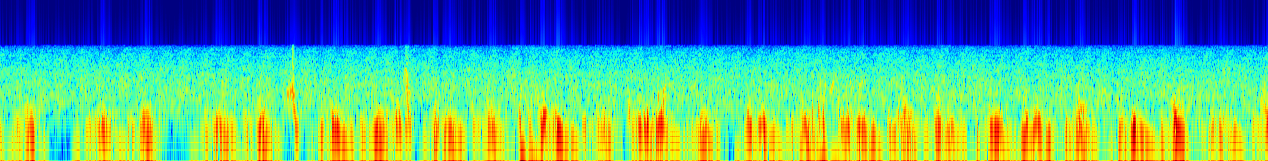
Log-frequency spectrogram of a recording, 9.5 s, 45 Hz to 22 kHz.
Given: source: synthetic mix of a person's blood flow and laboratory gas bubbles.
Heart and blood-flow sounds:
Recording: Doppler ultrasound of blood flow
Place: precordium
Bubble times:
2.08-2.36 s: bubbles
2.86-3.12 s: bubbles
3.85-4.12 s: bubbles
4.70-4.86 s: bubbles
4.89-5.04 s: bubbles
6.07-6.51 s: bubbles
From the record:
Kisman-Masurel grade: 122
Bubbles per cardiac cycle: 1 to 2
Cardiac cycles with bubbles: 10 to 50%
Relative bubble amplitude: moderate (0.250 to 0.450)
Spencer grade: 2 (many but less than half of the cardiac periods contain bubble signals, singularly or in groups)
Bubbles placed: anywhere in the cardiac cycle

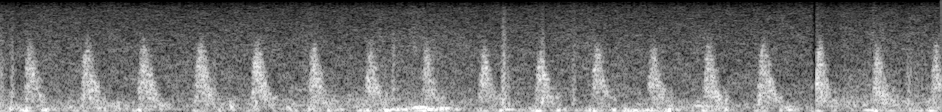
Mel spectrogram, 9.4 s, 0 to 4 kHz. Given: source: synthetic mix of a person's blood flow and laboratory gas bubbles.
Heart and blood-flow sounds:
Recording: Doppler ultrasound of blood flow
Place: subclavian vein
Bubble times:
no bubbles
From the record:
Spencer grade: 0 (complete lack of bubble signals)

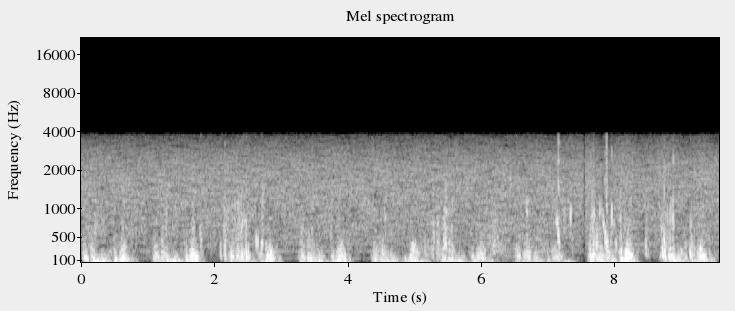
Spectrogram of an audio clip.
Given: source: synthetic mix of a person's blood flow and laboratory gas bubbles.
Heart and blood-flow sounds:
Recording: Doppler ultrasound of blood flow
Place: precordium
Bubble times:
1.78-1.83 s: bubbles
2.07-2.56 s: bubbles
2.60-2.80 s: bubbles
7.10-7.29 s: bubbles
7.32-7.40 s: bubbles
7.64-7.77 s: bubbles
7.81-8.04 s: bubbles
8.45-8.59 s: bubbles
8.69-8.92 s: bubbles
9.04-9.22 s: bubbles
9.56-9.59 s: bubbles
From the record:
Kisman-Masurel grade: 223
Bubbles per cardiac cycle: several, 3 to 8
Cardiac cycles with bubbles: 10 to 50%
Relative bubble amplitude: loud (0.450 to 0.775)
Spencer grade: 2 (many but less than half of the cardiac periods contain bubble signals, singularly or in groups)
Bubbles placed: only in the low amplitude regions of the cardiac cycle

